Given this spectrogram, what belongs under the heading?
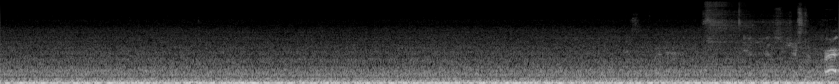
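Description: A bus engine's exhaust rumbles low and steady at idle while the engine stabilizes. It forms a constant, dense drone with little variation and a few faint higher sounds near the end.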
